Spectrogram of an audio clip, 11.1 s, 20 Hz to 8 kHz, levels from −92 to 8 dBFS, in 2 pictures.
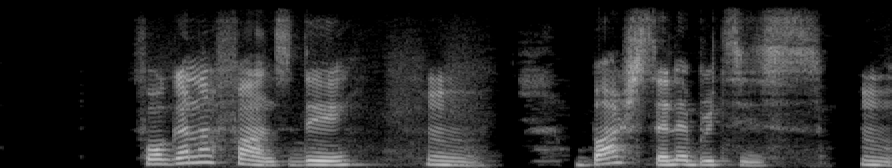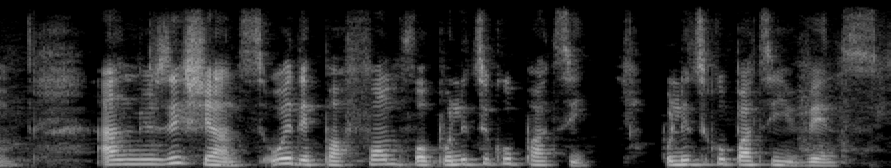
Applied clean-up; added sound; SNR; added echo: none; none; none; none.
